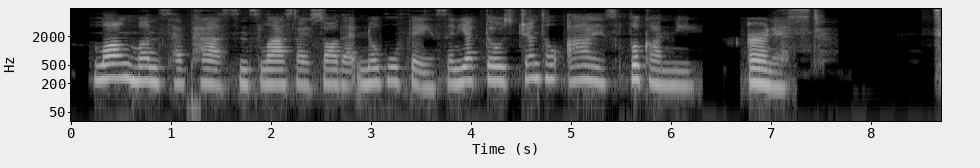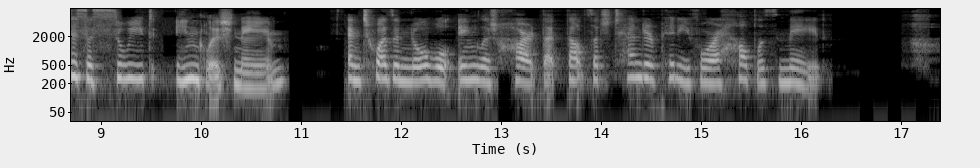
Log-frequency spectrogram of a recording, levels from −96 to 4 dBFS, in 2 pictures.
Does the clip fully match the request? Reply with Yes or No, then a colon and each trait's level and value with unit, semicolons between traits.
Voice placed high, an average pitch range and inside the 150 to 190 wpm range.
No: high, 225 Hz; average, 3.3 semitones; average, 140 wpm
